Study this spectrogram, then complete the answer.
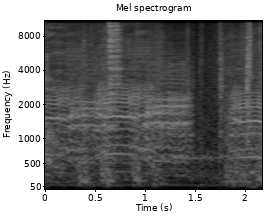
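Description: Goats in the video game Kenshi bleat loudly and repeatedly in a short burst of overlapping nasal cries, with no one speaking.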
